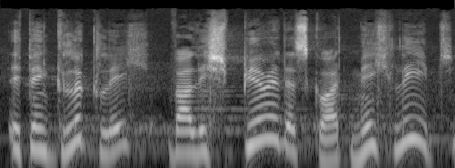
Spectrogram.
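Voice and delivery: ordinary talk, nothing marked

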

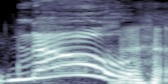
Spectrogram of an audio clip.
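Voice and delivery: a sudden, very high cry of dismay; anguished no. Retold or imitated. Actor hearing his favourite scene was cut, yelping in dismay. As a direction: wail no like a heartbroken fan. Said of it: "I was like".

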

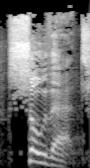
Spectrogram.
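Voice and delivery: "so that" set apart and stressed; "so that" spoken slowly and clearly. Shown as a demonstration. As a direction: lean on "so that" as the key words. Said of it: "circle those words".

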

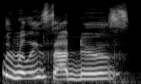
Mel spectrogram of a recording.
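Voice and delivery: high-pitched, hammed-up tearful voice; mock crying. Host breaking sad news on camera, fake crying. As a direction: pretend to choke up, squeaking through sobs. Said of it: "I didn't mean to cry on camera".

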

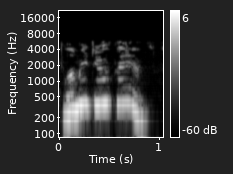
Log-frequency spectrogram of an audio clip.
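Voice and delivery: high, sing-song mock voice; lightly mock a lazy designer. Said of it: "was like".

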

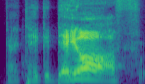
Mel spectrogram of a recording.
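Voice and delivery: fed-up Italian plumber, drawn-out grumble building to exasperated yells; grumble, yell in exasperation, then ease off grudgingly; put-upon working man's mock outburst; Mario, upset. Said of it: "he needs to be like".

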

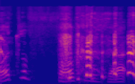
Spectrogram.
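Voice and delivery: high, incredulous exclamation; a fan reacting to a bizarre broadcast moment, high-pitched and incredulous; mock disbelief. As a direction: act out being totally baffled. Retelling own stunned reaction.

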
